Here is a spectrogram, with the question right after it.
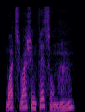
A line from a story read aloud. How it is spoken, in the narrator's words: Dave asked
